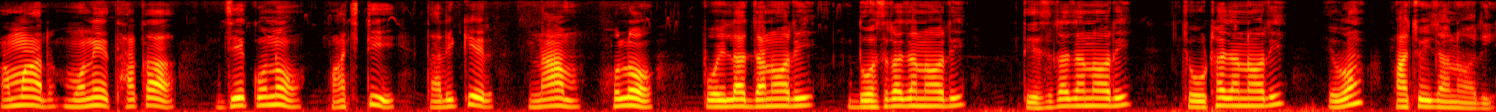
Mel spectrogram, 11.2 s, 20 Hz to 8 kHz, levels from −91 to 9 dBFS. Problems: constant background noise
